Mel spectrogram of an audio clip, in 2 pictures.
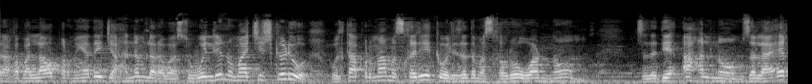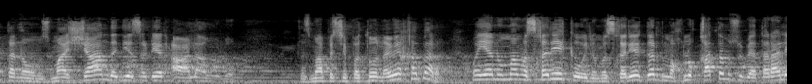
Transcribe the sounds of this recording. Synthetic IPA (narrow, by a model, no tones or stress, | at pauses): aɣabalːɑwapəɾmajad̪ajd͡ʒaɦanamlaɾawɑst̪uwəlinomɑt͡ʃiʃkəɽiwu | wəlt̪ɑpəɾmɑmasxaɾekawəlezəd̪əmasxaɾowaɽnawəm | zəd̪əd̪eʔaɦlnawəmzəlɑɪqanawəmzmɑʃɑnd̪əd̪esaɖeɾalawəlo | t̪azmɑpəsɪfat̪onəwexabaɾ | wajanomɑmasxaɾekawəlemasxaɾeɡəɾd̪maxluqxat̪amsubjɑt̪aɾale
